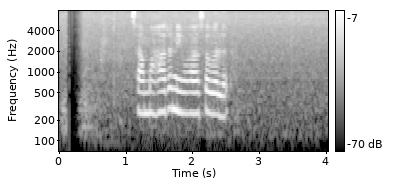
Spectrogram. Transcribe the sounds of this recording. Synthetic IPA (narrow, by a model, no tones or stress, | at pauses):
samɐɦɐɾəniʋaːsəʋələ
